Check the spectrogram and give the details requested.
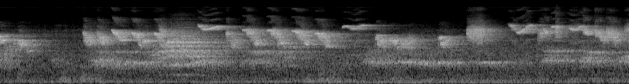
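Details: Mongolian lark in full, vigorous song: after a quiet first second, a rich continuous run of trills, buzzy rattles and sharp high whistles, some notes sliding downward, with no pauses.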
